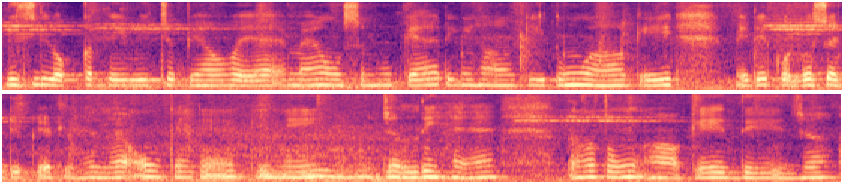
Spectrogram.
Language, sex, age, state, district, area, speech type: Punjabi, female, 30-45, Punjab, Jalandhar, urban, spontaneous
